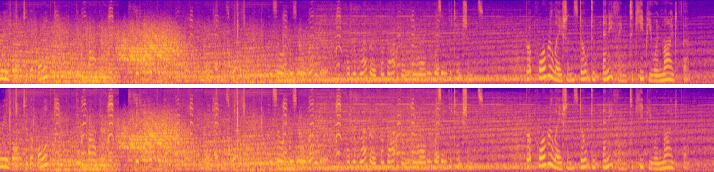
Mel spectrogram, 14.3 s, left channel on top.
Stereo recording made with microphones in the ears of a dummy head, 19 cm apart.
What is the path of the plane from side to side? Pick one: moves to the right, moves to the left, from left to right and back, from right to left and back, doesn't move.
moves to the right.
